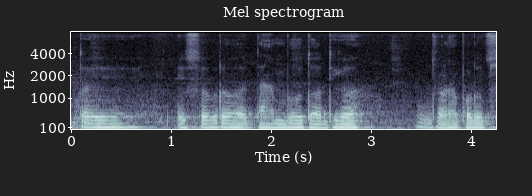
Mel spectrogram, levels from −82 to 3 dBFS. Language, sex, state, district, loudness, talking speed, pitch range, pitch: Odia, male, Odisha, Nuapada, -15 LUFS, 100 wpm, 100-110 Hz, 105 Hz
